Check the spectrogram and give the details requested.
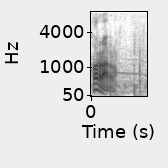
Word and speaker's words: Horaro: I don't know how to pronounce it in English, Horaro. So I pronounce it like Finnish way, Horaro.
